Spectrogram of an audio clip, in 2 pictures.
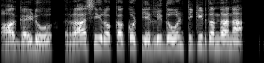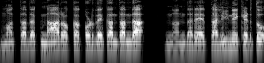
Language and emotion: Kannada, angry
